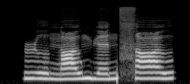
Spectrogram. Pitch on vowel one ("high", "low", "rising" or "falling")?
low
